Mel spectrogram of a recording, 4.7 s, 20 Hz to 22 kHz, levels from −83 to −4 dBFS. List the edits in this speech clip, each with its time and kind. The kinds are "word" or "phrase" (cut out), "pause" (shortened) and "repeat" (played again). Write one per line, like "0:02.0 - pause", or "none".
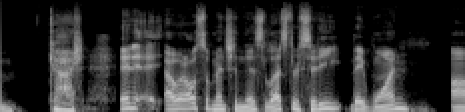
0:01.6 - word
